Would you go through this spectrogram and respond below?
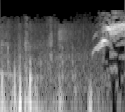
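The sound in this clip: Horses on the move: a few low clip-clopping hoof thumps, then a loud, high, rising neigh that carries to the end.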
